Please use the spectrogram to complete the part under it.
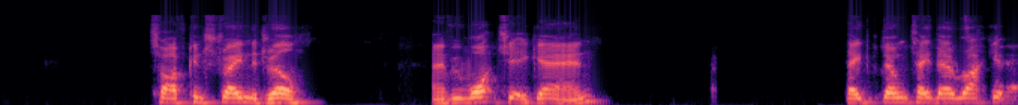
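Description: A man speaks calmly into a microphone, heard through an online call.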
